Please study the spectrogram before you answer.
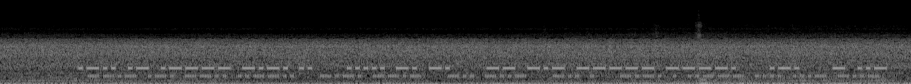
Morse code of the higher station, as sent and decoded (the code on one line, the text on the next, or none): .-.. .- .---- -.-. .. / ..... -. -. / -- -.- ----- ----. / .-. / - ..-
LA1CI 5NN MK09 R TU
